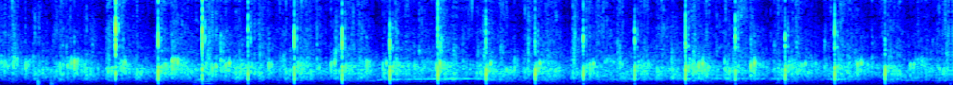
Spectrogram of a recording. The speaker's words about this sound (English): Can we just clap our hands one more time to the Lord? Yes, Jesus, hallelujah.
